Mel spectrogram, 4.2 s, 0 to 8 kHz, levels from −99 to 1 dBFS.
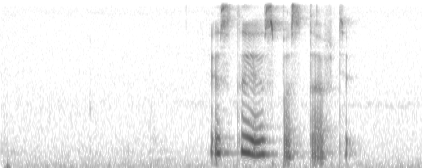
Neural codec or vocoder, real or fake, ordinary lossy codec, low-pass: none; real; none; 7.2 kHz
